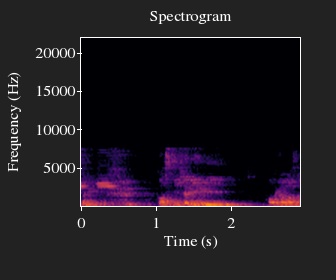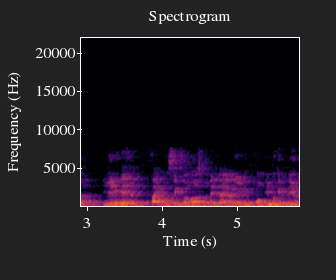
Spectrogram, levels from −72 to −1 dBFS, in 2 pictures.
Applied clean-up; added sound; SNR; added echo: none; Vehicle horn, car horn, honking; 19 dB; reverberation time 1.2 s.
